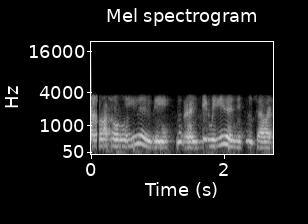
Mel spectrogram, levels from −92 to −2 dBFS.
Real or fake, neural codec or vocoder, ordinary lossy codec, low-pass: fake; codec, 24 kHz, 1.5 kbps, HILCodec; Opus, 64 kbps; 3.6 kHz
